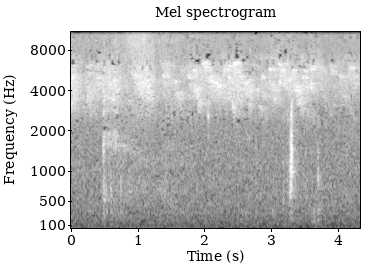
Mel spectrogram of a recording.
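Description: Birds chirping continuously in the background, with a single sharp tap a little over three seconds in.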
